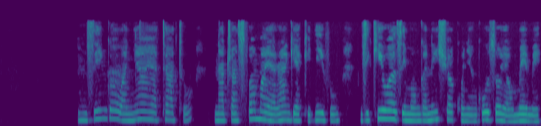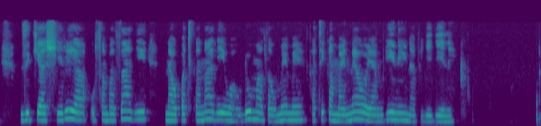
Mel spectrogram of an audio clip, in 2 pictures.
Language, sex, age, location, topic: Swahili, female, 25-35, Dar es Salaam, government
